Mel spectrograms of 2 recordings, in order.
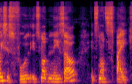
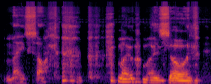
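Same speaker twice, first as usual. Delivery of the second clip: put-on aged old man voice, low and soft; 5 semitones lower, 12 dB quieter than usual. Showing how you can change your voice to sound different, in an old man voice. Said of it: "I can try to sound like an old man".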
